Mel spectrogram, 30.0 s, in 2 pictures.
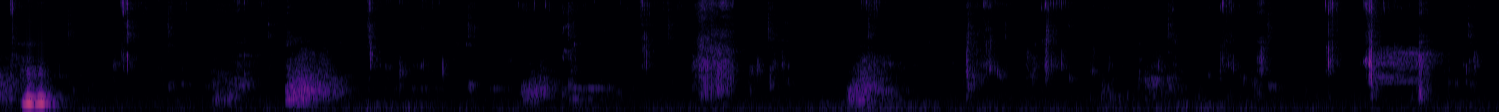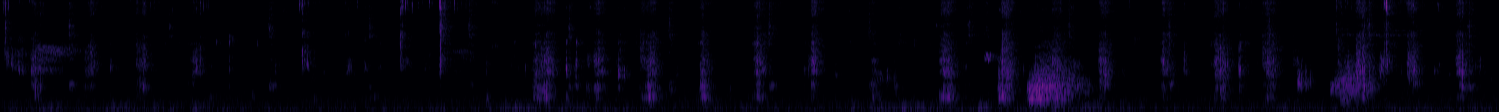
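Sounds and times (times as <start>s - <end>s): chewing food: 0.0s - 29.9s
wet mouth clicks and lip smacks: 1.2s - 1.4s.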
